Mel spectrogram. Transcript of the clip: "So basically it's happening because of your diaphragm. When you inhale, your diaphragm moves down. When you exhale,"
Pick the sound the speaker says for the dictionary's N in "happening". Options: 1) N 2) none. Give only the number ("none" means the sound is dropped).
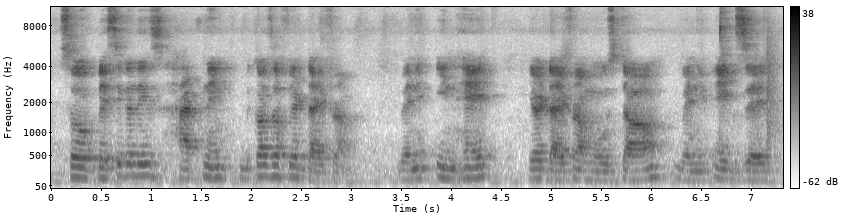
1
